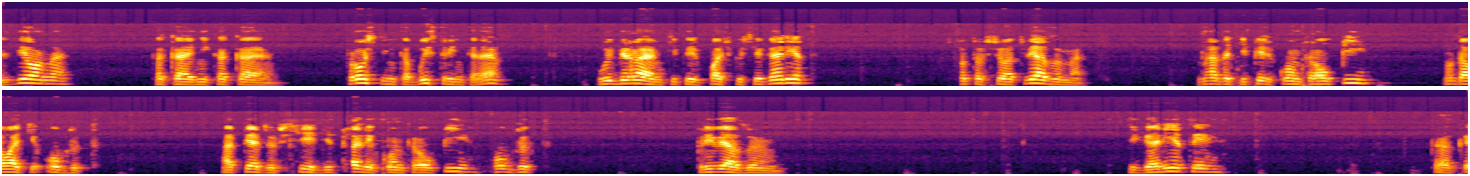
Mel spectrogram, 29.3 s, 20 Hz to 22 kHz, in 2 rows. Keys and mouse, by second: 0.0-4.4 drag, 5.2 click, 6.6-8.1 drag, 9.1 shift+middle click, 9.7 click, 11.6 shift+click, 12.8 ctrl+p, 15.8 click, 17.3 shift+click, 18.3 ctrl+p, 20.9 click, 22.5 click, 24.3 shift+click, 26.9 shift+click.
